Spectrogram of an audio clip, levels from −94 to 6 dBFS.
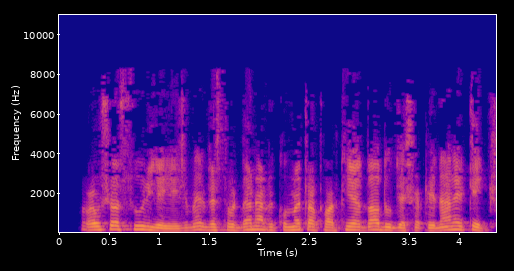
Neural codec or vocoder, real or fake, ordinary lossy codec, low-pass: codec, 44.1 kHz, 1.7 kbps, Pupu-Codec; fake; MP3, 32 kbps; 9.9 kHz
